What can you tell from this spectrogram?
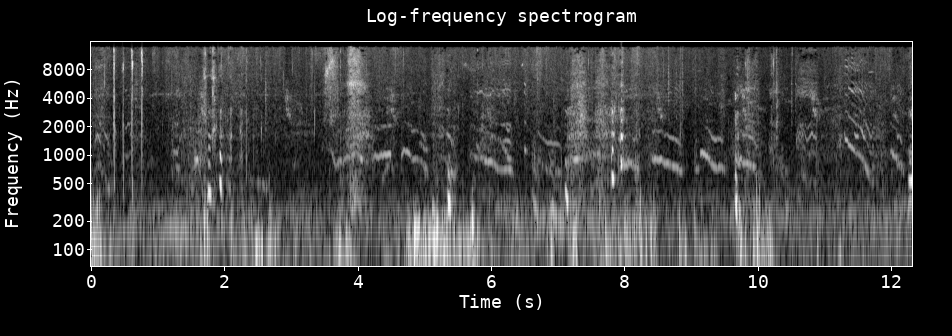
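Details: Jack Russell Terrier indoors giving a long run of high, tonal whines and yips, each sliding up and down in pitch, repeating roughly every half second to second over a rumbling low background.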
